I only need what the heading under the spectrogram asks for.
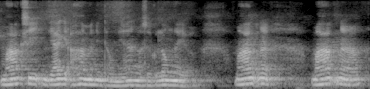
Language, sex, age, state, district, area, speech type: Manipuri, male, 30-45, Manipur, Thoubal, rural, spontaneous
